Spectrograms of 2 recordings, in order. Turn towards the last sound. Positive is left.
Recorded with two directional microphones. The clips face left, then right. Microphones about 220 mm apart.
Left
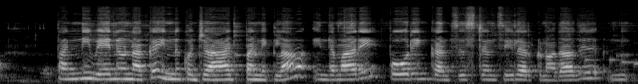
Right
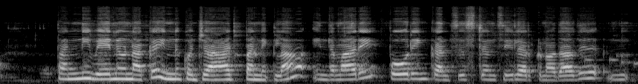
turn(degrees=-50)  # may be behind; listen again after turning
